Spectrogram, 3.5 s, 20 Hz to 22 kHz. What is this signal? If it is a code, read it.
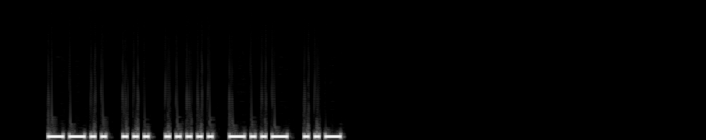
Morse code, heard as a keyed tone, about 46 wpm, 700 Hz. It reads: ZS5XU
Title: DXCC-100 Call Signs - 5 Characters - Repeated 3x - 45wpm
